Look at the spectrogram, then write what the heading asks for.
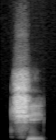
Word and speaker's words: ち: This one is chi, pronouncedqi.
